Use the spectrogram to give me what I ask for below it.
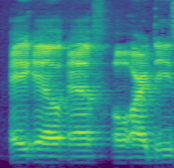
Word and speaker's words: Alford: was a kid but my last name is a-l-f-o-r-d so al ford and um you'll be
